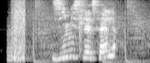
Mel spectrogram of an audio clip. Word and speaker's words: Zimislecel: Zimislecel, et oui j'ai vérifié, ça se prononce comme ça, est un traitement développé par Vertex Pharmaceutical, que vous connaissez peut-être certains, notamment pour d'autres traitements.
